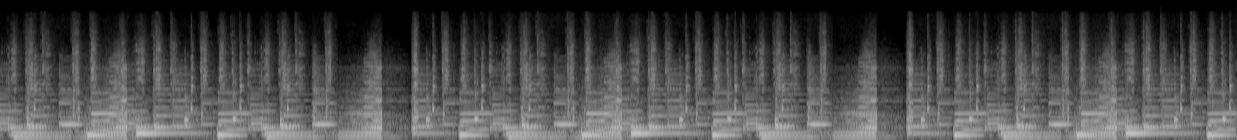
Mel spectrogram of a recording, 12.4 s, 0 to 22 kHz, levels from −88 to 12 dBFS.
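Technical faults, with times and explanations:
Nothing here stands out as a technical problem; the audio just runs along without anything catching the ear.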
